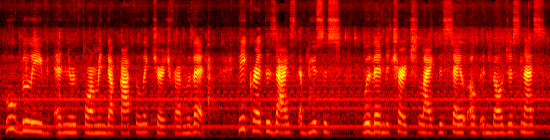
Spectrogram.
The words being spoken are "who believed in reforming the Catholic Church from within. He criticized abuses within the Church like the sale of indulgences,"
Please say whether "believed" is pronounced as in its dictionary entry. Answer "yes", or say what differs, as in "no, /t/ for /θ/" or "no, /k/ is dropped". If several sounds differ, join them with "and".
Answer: yes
